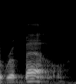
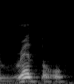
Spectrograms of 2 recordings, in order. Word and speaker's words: rebel: Sometimes the stress will change according to the meaning or nature of the word. He inclines to project bad vibes. A project to study the inclines. He proceeds to rebel. The rebel steals the proceeds.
